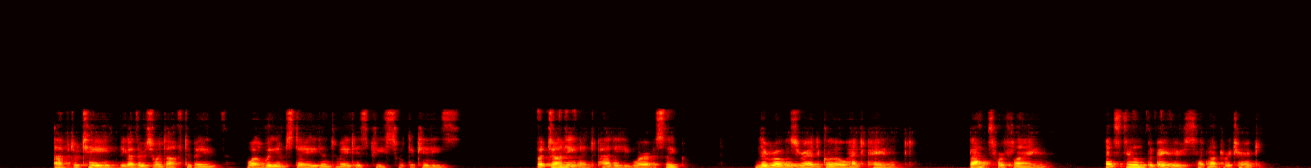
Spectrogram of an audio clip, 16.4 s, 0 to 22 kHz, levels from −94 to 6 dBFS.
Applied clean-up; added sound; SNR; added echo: neural mask model DeepFilterNet 3.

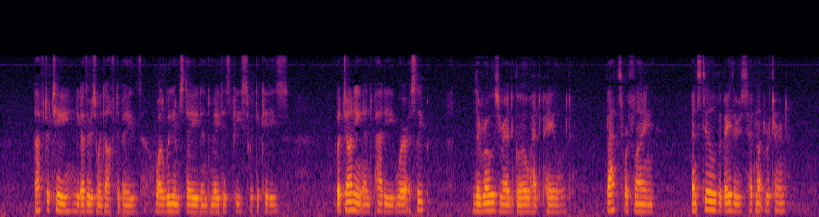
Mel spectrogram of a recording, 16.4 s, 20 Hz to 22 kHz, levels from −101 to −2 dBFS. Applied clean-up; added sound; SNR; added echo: none; none; none; none.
